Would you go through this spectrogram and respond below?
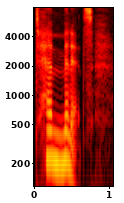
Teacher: the N in 10 will sound more like an M sound, almost like 10 minutes. That's because the lips are already closing for the M in minutes.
